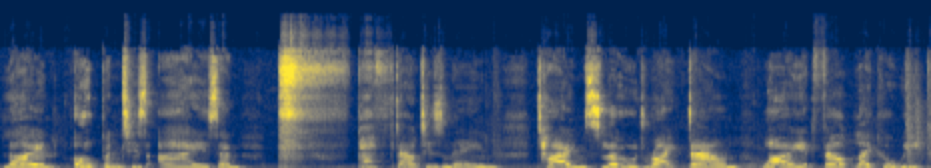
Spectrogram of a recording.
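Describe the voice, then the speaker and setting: A woman reading a children's picture book aloud in an expressive, theatrical way with drawn-out emphasis. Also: very high voice, a little hiss or hum. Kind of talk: expressive read-aloud storytelling.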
